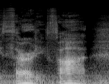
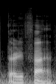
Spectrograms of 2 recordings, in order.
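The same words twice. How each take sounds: First: It is said with exaggerated dread and drama. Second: It is said flatly, in a matter-of-fact way. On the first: Age is a terrible doom. The speaker calls it wrong. "You don't say like" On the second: Age is nothing to worry about. The speaker calls it right. "you say it very casually"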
